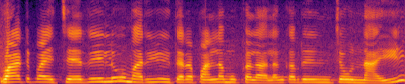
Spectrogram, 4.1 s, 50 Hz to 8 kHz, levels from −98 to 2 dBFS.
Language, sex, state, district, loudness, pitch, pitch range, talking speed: Telugu, female, Telangana, Komaram Bheem, -16 LUFS, 265 Hz, 255-280 Hz, 120 wpm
